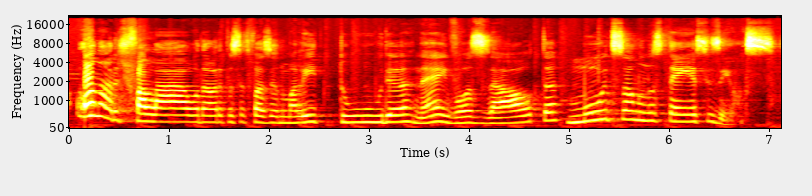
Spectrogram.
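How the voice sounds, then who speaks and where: A woman's voice: a little high, a little mellow. Upbeat woman teaching French. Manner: upbeat, explains slowly, repeats words. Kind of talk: online language lesson.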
